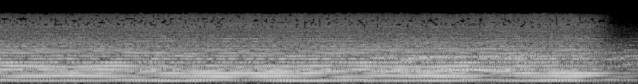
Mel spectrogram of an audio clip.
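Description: Kahlenberg Q3-483 air horn used as an ice hockey goal horn, sounding one long, steady blast of several tones held together as a chord. It is loud throughout and drops off right at the end.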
